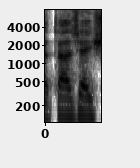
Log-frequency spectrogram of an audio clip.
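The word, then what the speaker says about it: Tajae: I think you say it, Tajay Sharp. Is that how you say it? – Mm-hmm, Tajay. Mm-hmm. – Yeah, Tajay Sharp.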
